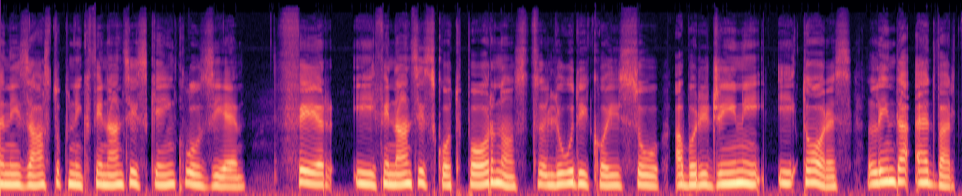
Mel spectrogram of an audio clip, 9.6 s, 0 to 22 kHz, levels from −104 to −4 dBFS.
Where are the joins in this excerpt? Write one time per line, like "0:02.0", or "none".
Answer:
0:08.0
